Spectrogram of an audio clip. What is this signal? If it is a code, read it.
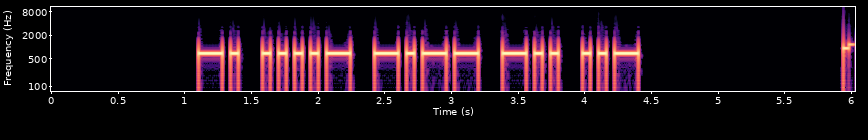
Morse code, heard as a keyed tone, about 20 wpm, 700 Hz. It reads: N4YDU
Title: Call Signs - 20wpm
